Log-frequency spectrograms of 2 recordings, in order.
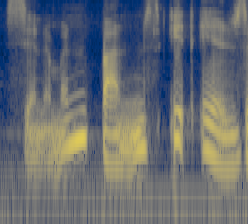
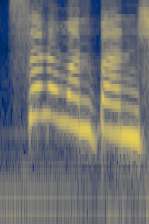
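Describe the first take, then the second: First: Lower, measured agreement; easygoing, lower grandma voice; agreeing grandma. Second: Put-on high-pitched boyish call; mild storybook shout; eager shout. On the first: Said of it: "agreed Grandma". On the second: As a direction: call it out like an excited little boy. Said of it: "shouted Mike". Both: A narrator's reading.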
